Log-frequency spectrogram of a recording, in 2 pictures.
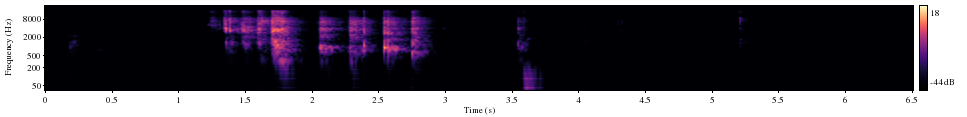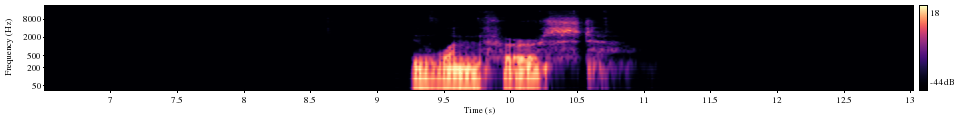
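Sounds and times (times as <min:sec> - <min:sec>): tape ripping off roll: 0:01.2 - 0:03.7.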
